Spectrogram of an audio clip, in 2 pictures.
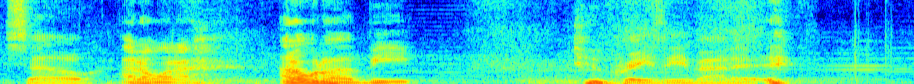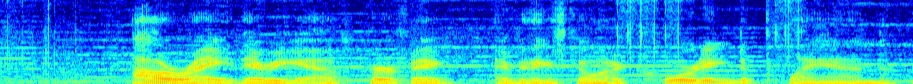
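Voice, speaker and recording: A soft-spoken young man casually commenting on his gameplay as host. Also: deep voice, moderate pace, faint music behind. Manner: quiet, soft-spoken, laid-back. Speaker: gaming channel host.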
